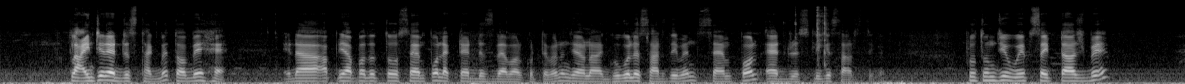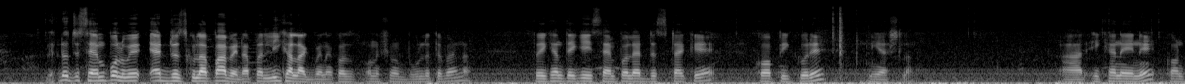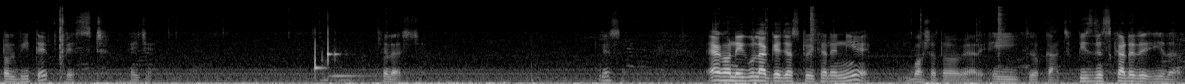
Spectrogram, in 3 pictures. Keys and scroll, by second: 6.5 a, 7.8 Down, 8.1 Return, 20.2 ctrl+c, 24.2 ctrl+v, 31.2 ctrl+space, 32.9 space.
